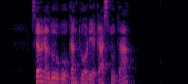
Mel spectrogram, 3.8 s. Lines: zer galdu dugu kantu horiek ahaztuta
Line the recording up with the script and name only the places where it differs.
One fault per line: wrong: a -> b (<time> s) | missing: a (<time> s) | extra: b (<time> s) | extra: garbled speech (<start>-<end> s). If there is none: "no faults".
no faults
